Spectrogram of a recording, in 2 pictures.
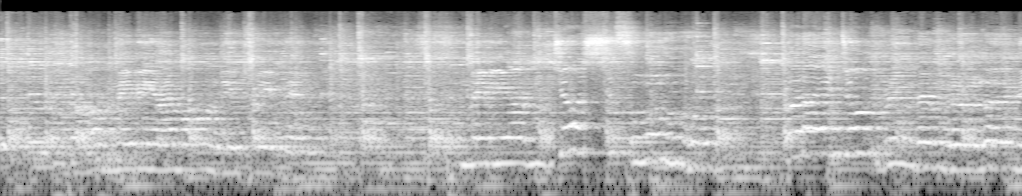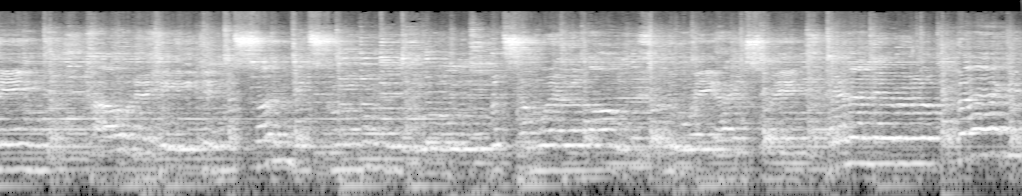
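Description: Live acoustic folk music: an acoustic guitar strummed with a hand-played goblet drum keeping the rhythm, and a man singing over them.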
